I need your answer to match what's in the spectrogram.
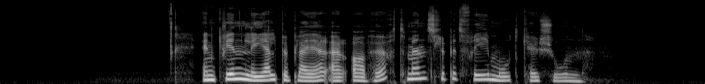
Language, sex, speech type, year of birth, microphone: Norwegian, female, read, 1984, Shure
